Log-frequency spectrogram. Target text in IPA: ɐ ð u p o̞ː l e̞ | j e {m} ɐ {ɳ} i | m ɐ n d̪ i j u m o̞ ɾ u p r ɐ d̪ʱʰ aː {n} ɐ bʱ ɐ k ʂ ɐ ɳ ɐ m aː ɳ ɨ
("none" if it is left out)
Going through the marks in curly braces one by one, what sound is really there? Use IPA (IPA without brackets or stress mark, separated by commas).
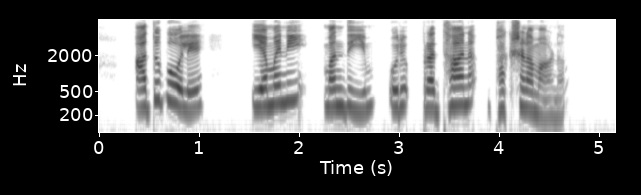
m, n, n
